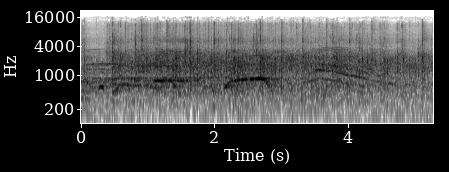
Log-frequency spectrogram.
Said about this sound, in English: And clap for the Christmas.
